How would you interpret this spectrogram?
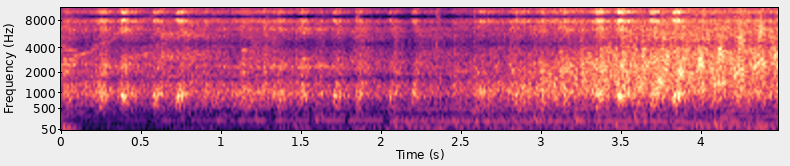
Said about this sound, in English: I quite like the little noise of the train symbolising the end of the journey there.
